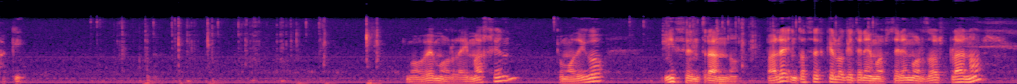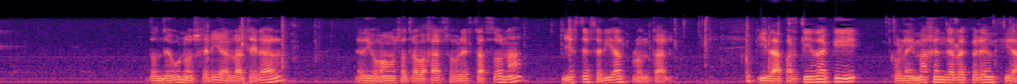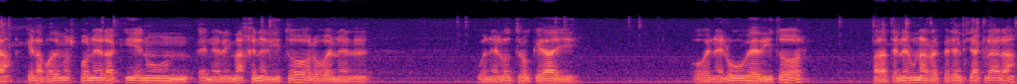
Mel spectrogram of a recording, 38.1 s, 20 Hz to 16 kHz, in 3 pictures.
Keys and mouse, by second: 1.3-23.8 middle drag, 4.7 g, 15.8 KP_3, 19.8 KP_1, 23.8-25.5 drag, 25.5-26.8 middle drag, 26.8-38.1 drag.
